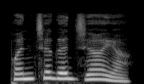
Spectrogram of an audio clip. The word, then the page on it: ಪಂಚಗಜ್ಜಾಯ: pancagajjāya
